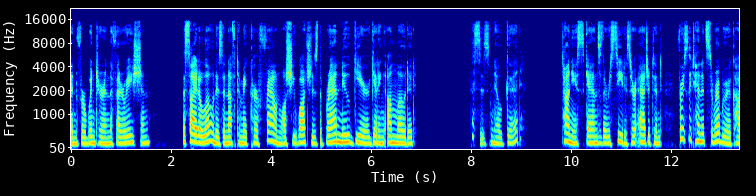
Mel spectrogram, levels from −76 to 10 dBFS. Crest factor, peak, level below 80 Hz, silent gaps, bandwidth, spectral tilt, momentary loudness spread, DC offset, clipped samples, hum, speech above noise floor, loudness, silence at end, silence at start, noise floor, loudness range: 18 dB; -2 dBFS; -66 dBFS; 2.06-2.22 s, 7.01-7.06 s, 7.14-7.93 s, 9.18-9.80 s; 15.5 kHz; -5 dB/octave; 11 LU; under 0.1%; under 0.1%; none; over 70 dB; -20 LUFS; 0 s; 0 s; under -90 dBFS; 6 LU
